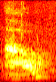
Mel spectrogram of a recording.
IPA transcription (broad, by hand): aʊ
